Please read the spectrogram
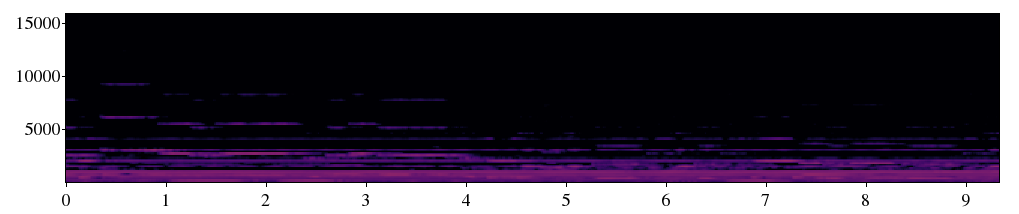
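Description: Slow organ music: sustained chords over a long held low note, with the upper notes changing every second or so.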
